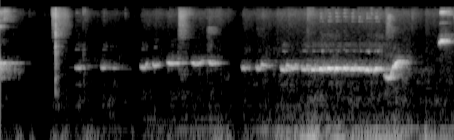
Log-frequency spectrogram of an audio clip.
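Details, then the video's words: Caged blorok white-rumped shama, molting with tail still growing, in active gacor song: a series of short clear whistled notes at steady pitch, then a long sustained whistle ending in a quick upward sweep, with low rumbling background noise. "Murai Batu Blorok Extreme Gacor"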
